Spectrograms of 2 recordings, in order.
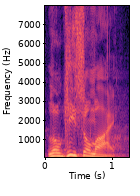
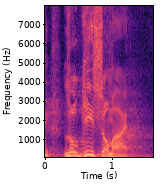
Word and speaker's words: logisomai: Here's how you can remember how to pronounce it. I almost drew this for you, but it's a little bit too much. Imagine standing there and there are some very low-flying geese and they're headed right for you and you're pointing and then there's a bubble over here which says, logisomai. Okay, that's how you pronounce it.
